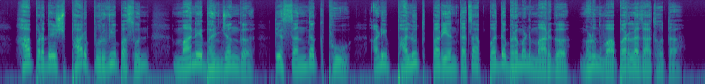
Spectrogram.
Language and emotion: Marathi, neutral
